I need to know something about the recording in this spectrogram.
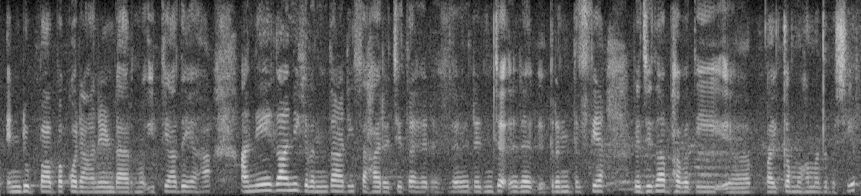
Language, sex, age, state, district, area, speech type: Sanskrit, female, 18-30, Kerala, Kannur, urban, spontaneous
